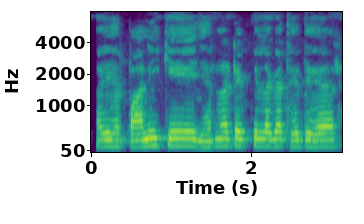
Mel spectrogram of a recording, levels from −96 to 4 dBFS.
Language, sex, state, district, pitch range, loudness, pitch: Chhattisgarhi, male, Chhattisgarh, Korba, 140-150 Hz, -18 LUFS, 145 Hz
